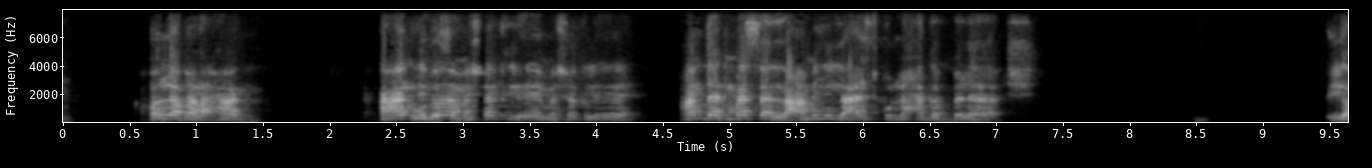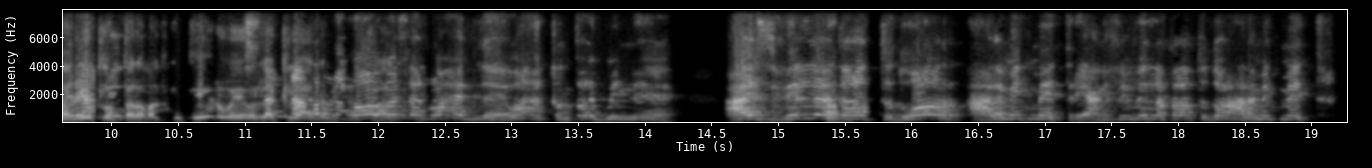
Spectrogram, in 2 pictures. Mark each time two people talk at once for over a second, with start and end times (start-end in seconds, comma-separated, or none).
11.0-12.4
